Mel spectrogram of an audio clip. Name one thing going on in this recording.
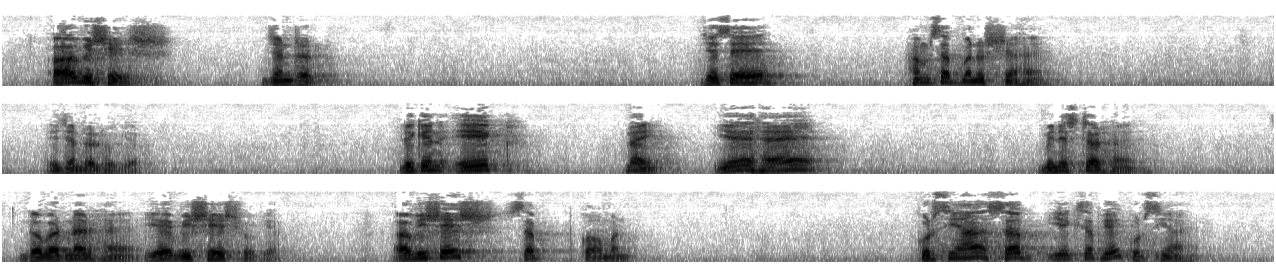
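A man speaks calmly and steadily into a microphone, with short pauses.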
